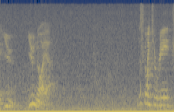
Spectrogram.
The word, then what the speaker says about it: Eunoia: I'm going to read to you some excerpts from my book entitled Eunoia. Eunoia is spelled E-U-N-O-I-A.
